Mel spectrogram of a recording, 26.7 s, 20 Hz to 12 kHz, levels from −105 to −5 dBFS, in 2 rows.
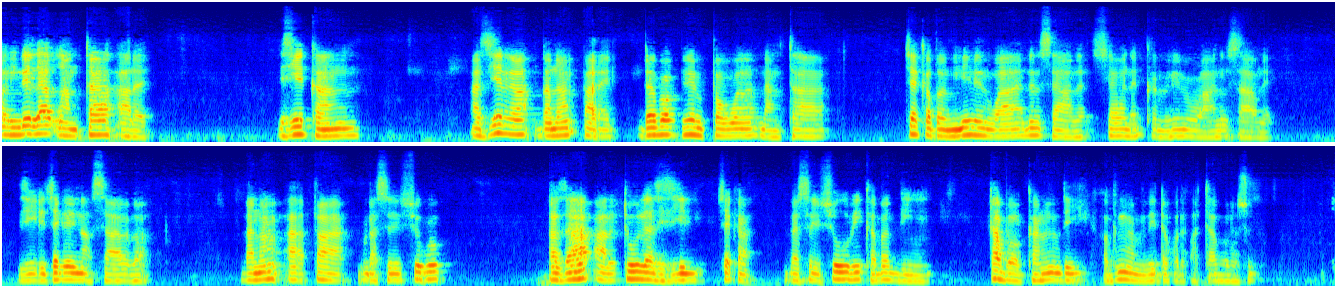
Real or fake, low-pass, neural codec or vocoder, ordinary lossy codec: fake; 10.8 kHz; codec, 24 kHz, 0.9 kbps, WavTokenizer, medium music audio release; MP3, 64 kbps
